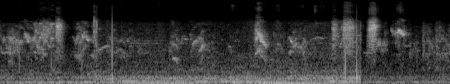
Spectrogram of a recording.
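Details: Budgerigar calls used to encourage mating and egg-laying; sparser squeaky chirps and soft warbling with a few sharp high notes near the end, over a steady low hum.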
